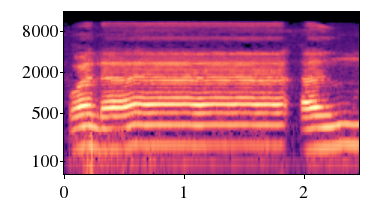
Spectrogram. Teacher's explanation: Baca nun mati tak bunyi, bunyi dengung saja. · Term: ikhfa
